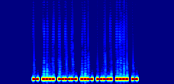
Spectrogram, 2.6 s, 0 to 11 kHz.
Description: Morse code, heard as a keyed tone, about 53 wpm, 700 Hz. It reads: THOUGHT
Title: Sets of 2 Words - New Word Drill - 50wpm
